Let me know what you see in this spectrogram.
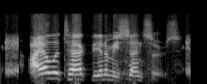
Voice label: Self Attack Sensors, Male; T2 Male 03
